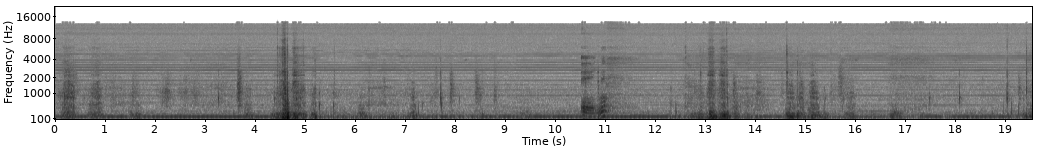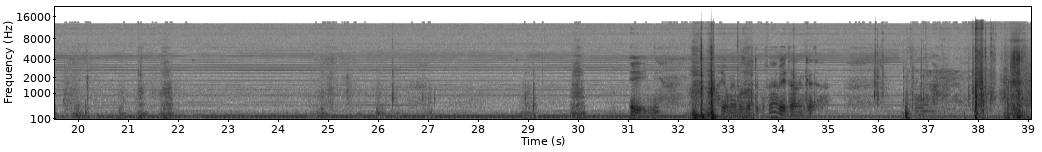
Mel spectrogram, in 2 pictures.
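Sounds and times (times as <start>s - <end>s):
electrical mains hum: 0.0s - 39.0s
camcorder handling knocks and rustles: 35.9s - 37.0s, 37.8s - 39.0s.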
